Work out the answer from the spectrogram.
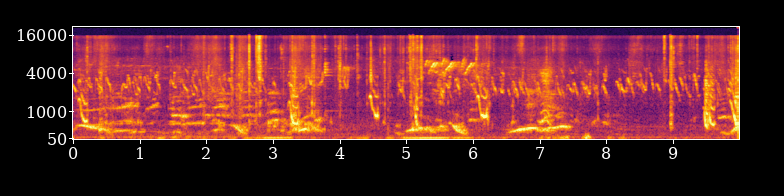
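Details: Several francolin chicks being fed peep continuously in short, falling notes, with overlapping calls, low murmuring voices and a few louder clicks.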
